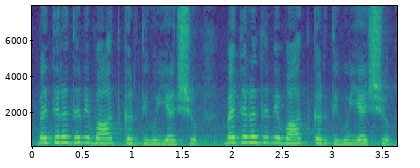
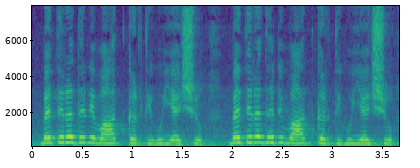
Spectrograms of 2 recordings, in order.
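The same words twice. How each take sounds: The two takes are said the same way.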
